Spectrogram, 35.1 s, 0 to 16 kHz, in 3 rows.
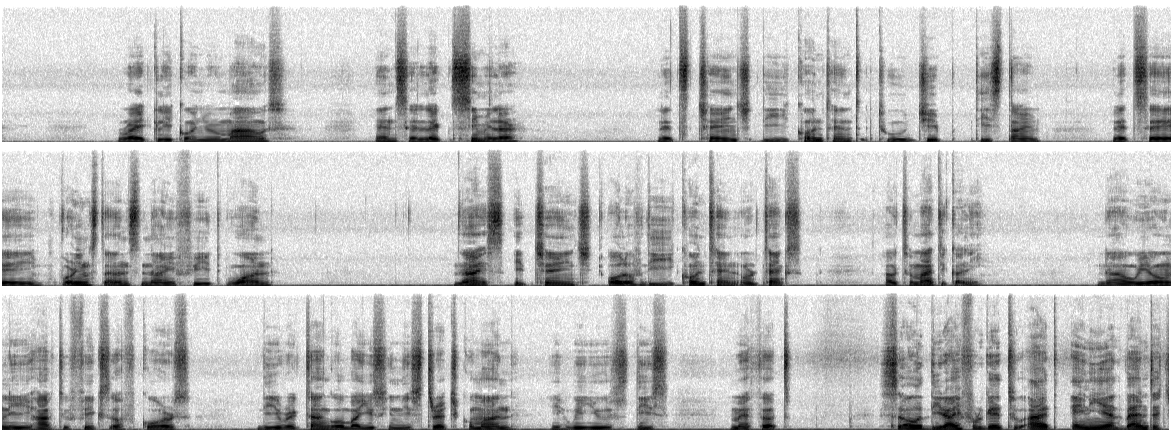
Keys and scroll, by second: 8.7-10.0 typing, 11.3 space, 11.7 KP_9, 14.7 KP_1, 16.1 Return, 19.7 Escape, 21.4 Escape, 22.3 s, 22.5 space, 26.4 space.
